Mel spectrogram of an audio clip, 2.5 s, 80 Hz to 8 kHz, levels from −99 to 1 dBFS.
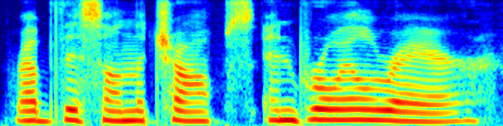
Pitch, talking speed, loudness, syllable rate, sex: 220 Hz, 190 wpm, -14 LUFS, 3.4 syllables/s, female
